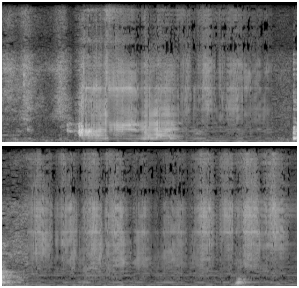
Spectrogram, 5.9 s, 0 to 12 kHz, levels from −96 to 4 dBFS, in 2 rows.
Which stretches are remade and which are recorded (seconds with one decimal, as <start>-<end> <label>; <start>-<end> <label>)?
0.0-0.8 recorded; 0.8-2.7 remade; 2.7-3.2 recorded; 3.2-5.9 remade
